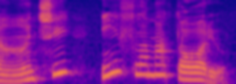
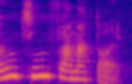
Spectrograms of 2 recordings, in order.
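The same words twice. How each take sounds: First: The two i sounds are said separately. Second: The two i sounds are merged into one. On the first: The speaker calls it right. "É" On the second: The speaker calls it wrong. "a gente juntava"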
